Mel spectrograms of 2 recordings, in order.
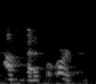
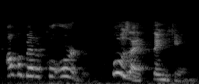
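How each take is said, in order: First: Said in the usual way. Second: High-pitched, incredulous echo; incredulous self-reproach. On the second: Acted. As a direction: repeat it as if appalled at yourself. Character scoffs at own filing.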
